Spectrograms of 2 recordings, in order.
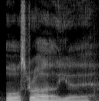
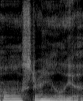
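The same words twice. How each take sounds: First: Slow Australian "Australia", stretched out; slow practice take of an Australian accent; attempted Australian accent. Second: Slow, softer Australian "Australia" with an "ay" vowel; softer, drawn-out Australian accent take; attempted Australian accent. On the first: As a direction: try "Australia" in an Aussie accent, drawn out. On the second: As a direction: try Aussie "Austr-ay-lia", falling at the end. Second take of the accent word. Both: Shown as a demonstration.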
